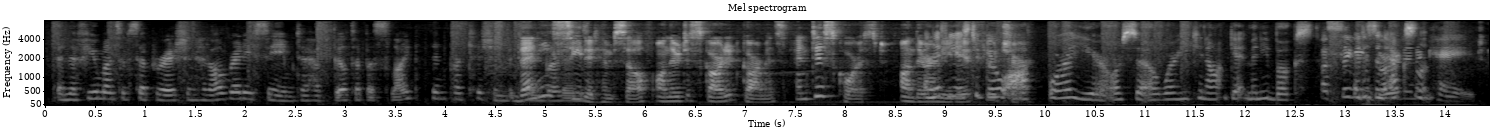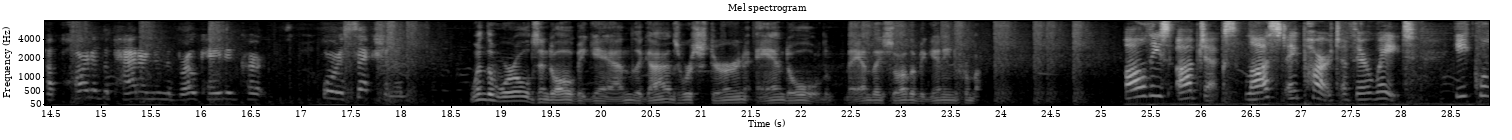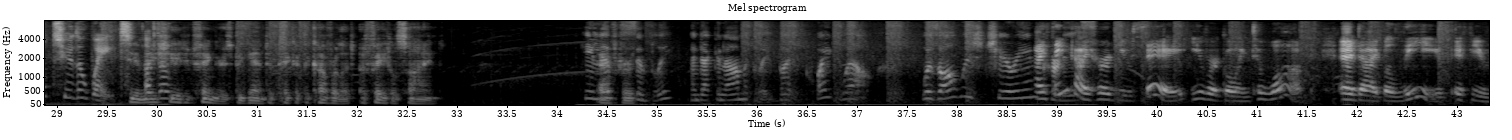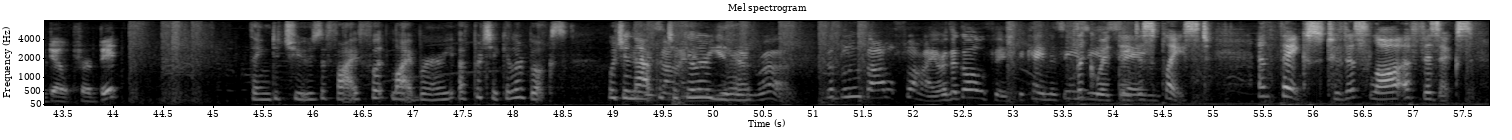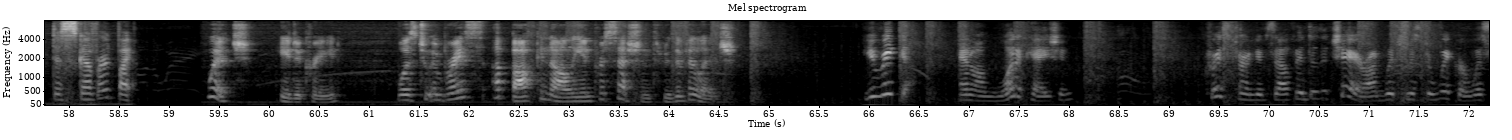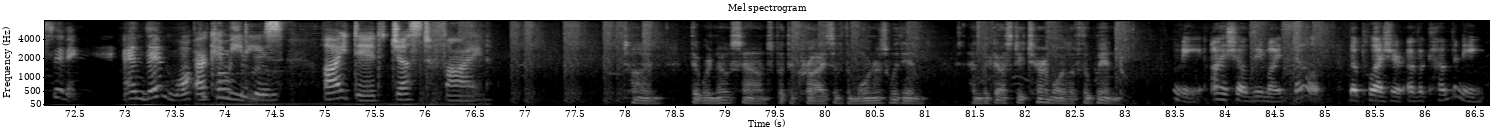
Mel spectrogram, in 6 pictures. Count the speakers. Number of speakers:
9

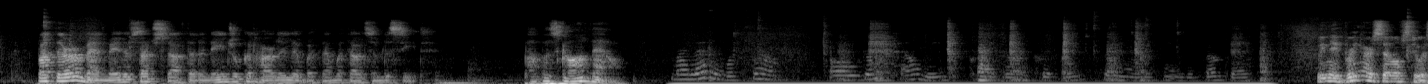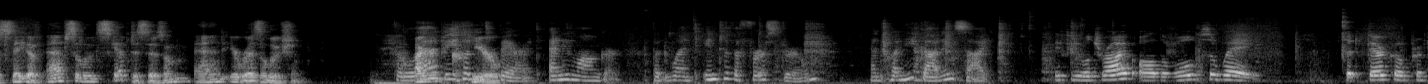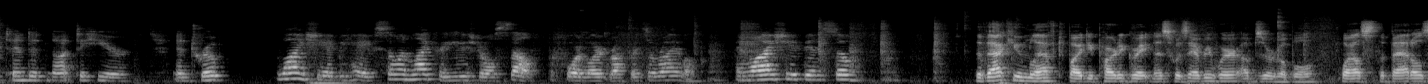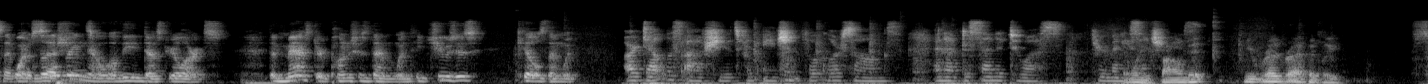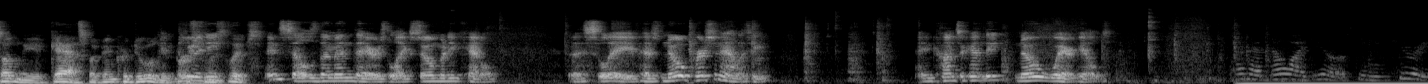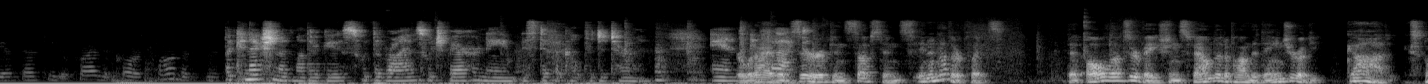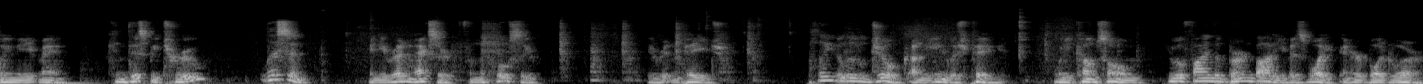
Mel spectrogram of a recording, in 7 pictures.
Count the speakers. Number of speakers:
10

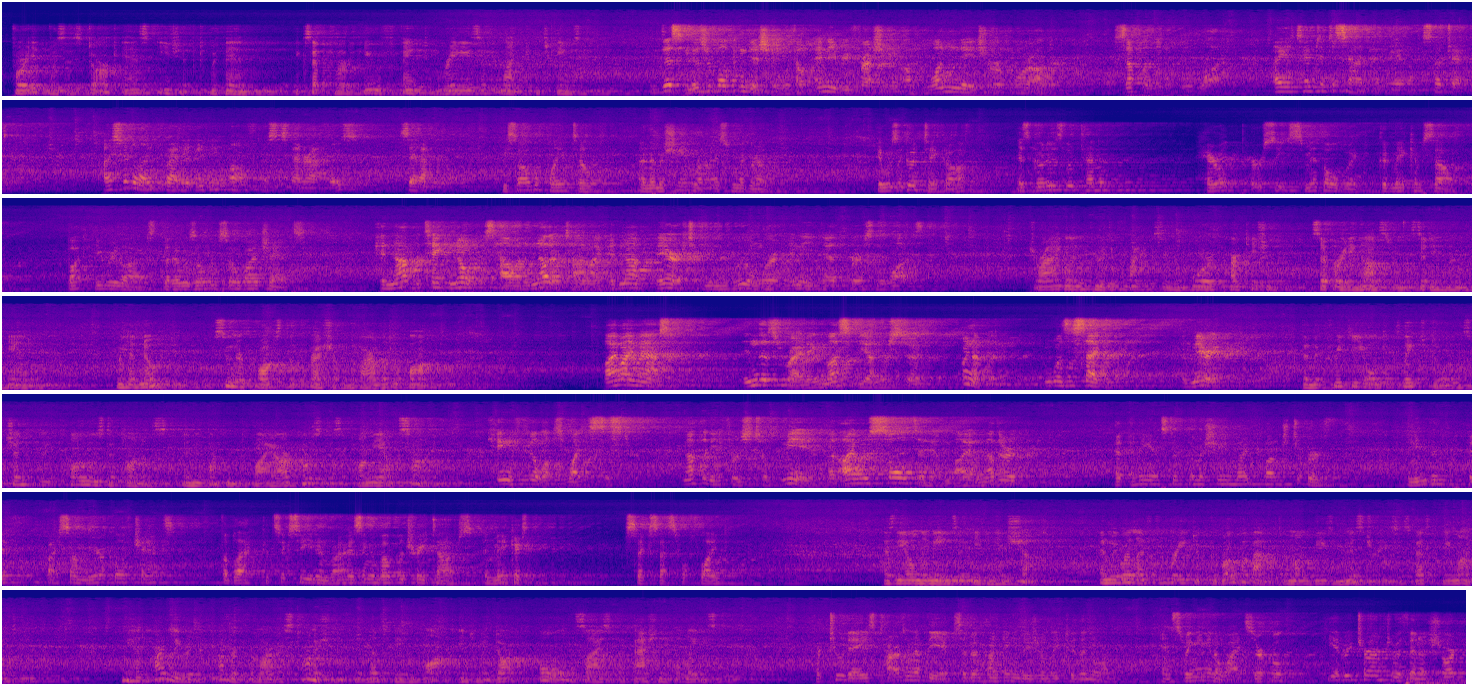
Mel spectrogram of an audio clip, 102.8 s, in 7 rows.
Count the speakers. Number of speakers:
4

